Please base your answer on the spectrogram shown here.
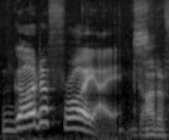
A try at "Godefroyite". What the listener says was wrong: Yeah, it's more of a god sound than a goad sound.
